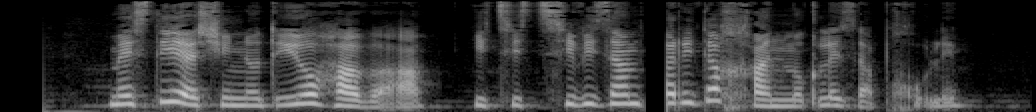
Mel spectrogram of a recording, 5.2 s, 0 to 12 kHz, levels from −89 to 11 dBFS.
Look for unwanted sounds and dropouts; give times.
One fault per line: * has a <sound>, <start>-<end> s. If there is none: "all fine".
* has a dropout, 3.2-3.3 s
